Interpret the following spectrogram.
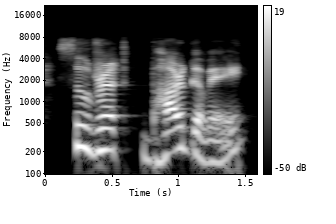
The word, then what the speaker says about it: Suvrat Bhargave: dear friend and his name name is officially pronounced suat bave but I think he also is fondly known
